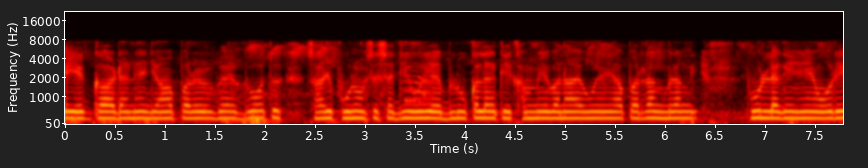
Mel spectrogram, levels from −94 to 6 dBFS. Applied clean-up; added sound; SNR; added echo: none; none; none; none.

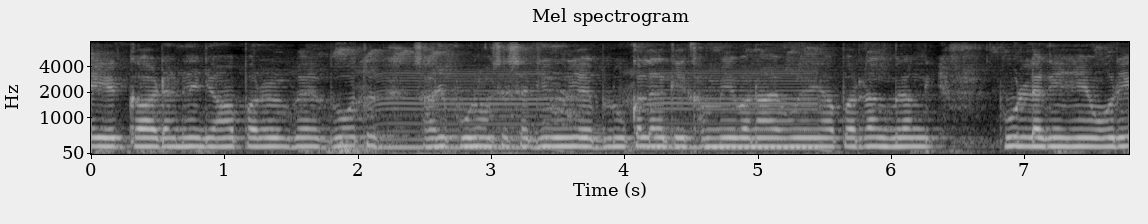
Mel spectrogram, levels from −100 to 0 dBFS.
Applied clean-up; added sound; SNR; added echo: none; Telephone; 10 dB; reverberation time 1.1 s.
